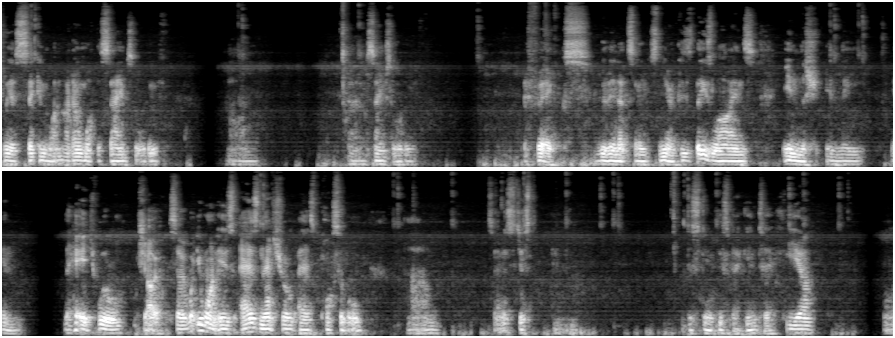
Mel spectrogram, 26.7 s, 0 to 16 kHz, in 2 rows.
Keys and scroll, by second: 8.6 super+c, 17.9 super+v, 21.2 super+t.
